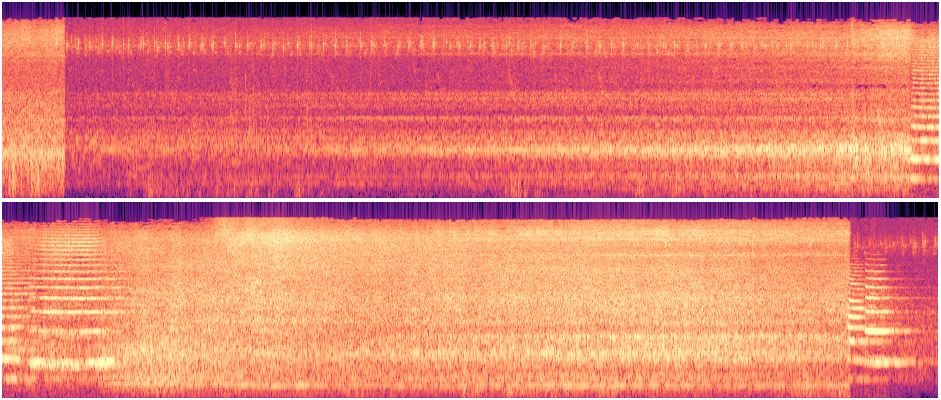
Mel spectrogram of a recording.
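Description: A train approaching and growing steadily louder, then sounding a two-tone horn, one note followed by a lower one, about nine seconds in. The loud steady running noise of the train passing close follows. A short horn blast comes near the end.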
